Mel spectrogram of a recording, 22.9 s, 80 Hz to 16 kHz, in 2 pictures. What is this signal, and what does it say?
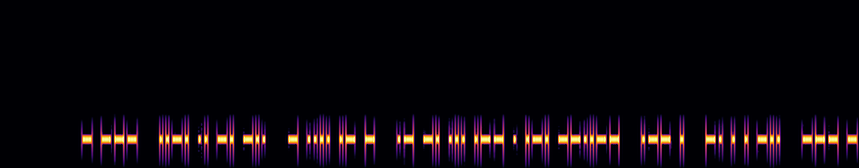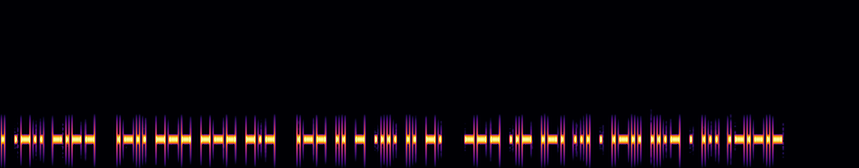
Morse code, heard as a keyed tone, about 28 wpm, 700 Hz. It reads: TO FIND THAT ANSWER, WE NEED ONLY LOOK WITHIN OURSELVES.
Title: Sentences from Top 1600 Words 28wpm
